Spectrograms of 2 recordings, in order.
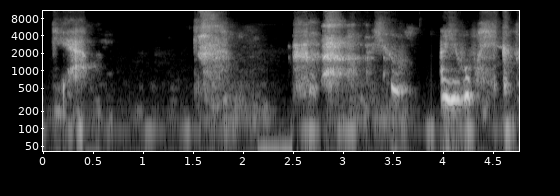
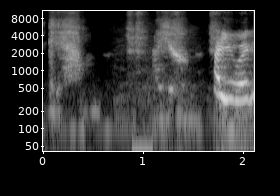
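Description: First: Soft unvoiced whisper, afraid to wake him; hesitant whisper. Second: Whispered name, then a soft voiced question; a little more voice, still careful; tentative quiet call. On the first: Waking a sleeping Guillaume at dawn, whispered. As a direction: barely breathe the name, then the question. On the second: Second try waking sleeping Guillaume, hushed then voiced. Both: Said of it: "but you don't really wanna wake them up".

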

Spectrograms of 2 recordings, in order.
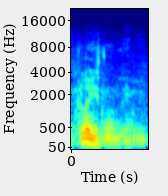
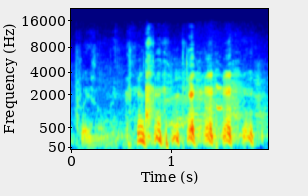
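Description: First: Softer pleading whimper; begging an ex back. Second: Slow laughing mock plea; begging an ex back. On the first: Pretend. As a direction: plead softly like a dumped lover. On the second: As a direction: drag it out through a laugh. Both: Jokingly begs audience to stay.

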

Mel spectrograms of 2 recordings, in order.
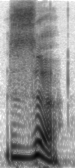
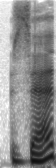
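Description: First: Z buzzed like a wasp, plus eu; z as a buzzing "zuh"; Albanian letter sound. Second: Said in the usual way. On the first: Shown as a demonstration. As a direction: say z as "zeu", not "zède". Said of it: "comme le son d'une guêpe". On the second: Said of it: "ça se prononce".

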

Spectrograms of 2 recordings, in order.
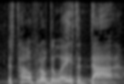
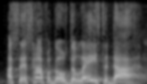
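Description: First: Said in the usual way. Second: Louder, insistent preacher's declaration; emphatic repeat. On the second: Real, not acted. Preacher repeats it to the congregation, emphatic and louder. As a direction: drive the repeat home with more force.

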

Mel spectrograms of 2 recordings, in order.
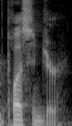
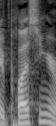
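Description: First: "Plessinger" with a soft G, like "Plessin-jer"; soft-G pronunciation. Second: "Plessinger" with a hard G, as in singer; hard-G pronunciation. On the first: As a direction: say "Plessinger" with a J sound. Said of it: "you say Plessinger or Plessinger?". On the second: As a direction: say "Plessinger" with no J sound. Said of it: "like, the hard G sound". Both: Shown as a demonstration.

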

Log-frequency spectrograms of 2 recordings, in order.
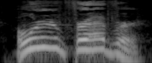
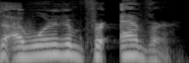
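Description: First: Pitched higher, leaning on wanted; a sneakerhead insisting how long he wanted them; emphatic longing repeat. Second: Said in the usual way. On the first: Real, not acted. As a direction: say it again with real yearning, higher.

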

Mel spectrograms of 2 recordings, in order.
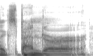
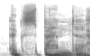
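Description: First: "expander" ending on a drawn-out R; last E dropped. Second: Said in the usual way. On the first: Shown as a demonstration. Host showing the spelling, "expander" with a long final R. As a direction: say "expander" with no vowel E, holding the final R. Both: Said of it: "but without any".

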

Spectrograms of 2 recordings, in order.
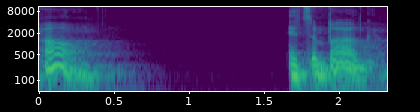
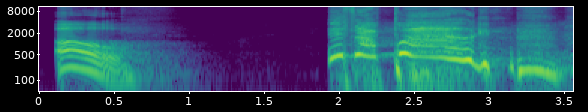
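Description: First: Softly and calmly, unbothered: Oh, it's a bug; quiet, matter-of-fact mild remark. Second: High, slow, stretched-out scream of panic: it's a bug!; panicked shriek. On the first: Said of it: "I said it just like that". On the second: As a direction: freak out loudly, voice shooting up high. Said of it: "Just like that". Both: Retold or imitated.

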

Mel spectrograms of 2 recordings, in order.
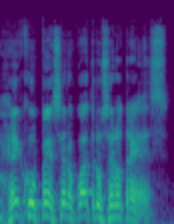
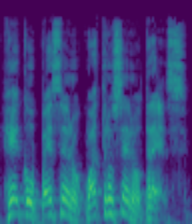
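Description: First: Reading a plate in an altered voice; playful voice exercise; put-on voice. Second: Pitched up, changed timbre; voice-actor warm-up; higher put-on voice. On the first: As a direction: try a different voice on the plate. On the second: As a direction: another character voice on the plate. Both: Shown as a demonstration. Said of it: "Hago cualquier voz".

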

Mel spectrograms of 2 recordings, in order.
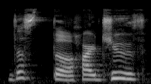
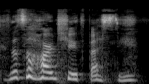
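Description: First: Said in the usual way. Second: Louder, with a laugh, playful; laughing repeat. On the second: Shown as a demonstration. Teasing the viewer as bestie, laughing and louder. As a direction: laugh it off to a friend.

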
